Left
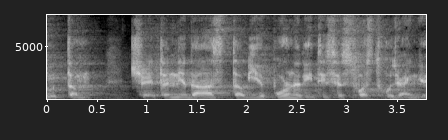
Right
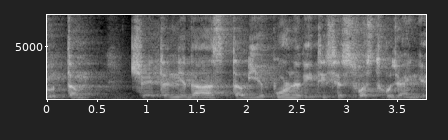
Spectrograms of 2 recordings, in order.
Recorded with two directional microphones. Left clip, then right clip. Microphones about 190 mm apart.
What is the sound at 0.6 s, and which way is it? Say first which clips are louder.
Speech: left 4 dB; 15° left (ahead or behind).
